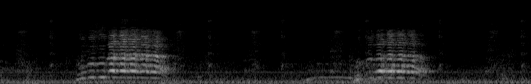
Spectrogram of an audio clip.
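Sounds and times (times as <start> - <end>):
goat bleating inside a goat house: 0.8 - 1.8, 3.0 - 4.4.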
